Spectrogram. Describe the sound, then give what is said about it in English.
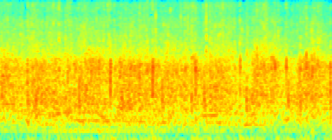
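A church audience claps their hands at a preacher's call during a sermon. The applause is a dense, steady burst that stays loud and even throughout, with crisp overlapping claps and a faint crowd murmur underneath. “Come on, clap your hand.”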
